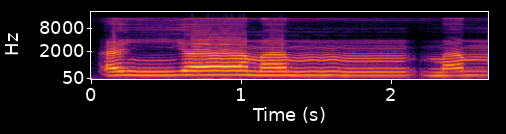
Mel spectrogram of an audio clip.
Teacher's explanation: তানবিনের পরে ঈদগামে বাগুন্নার হরফ মিম এসেছে, গুন্না সহ মিলিয়ে পড়তে হবে।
